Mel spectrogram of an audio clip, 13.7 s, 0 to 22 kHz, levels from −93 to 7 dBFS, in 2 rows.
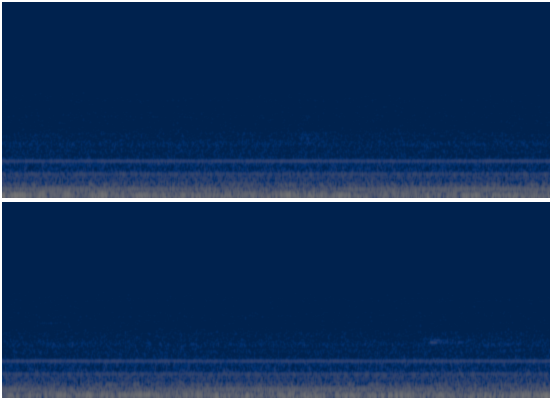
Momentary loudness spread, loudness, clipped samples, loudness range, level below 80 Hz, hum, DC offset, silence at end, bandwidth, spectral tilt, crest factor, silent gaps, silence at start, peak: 3 LU; -62 LUFS; under 0.1%; 1 LU; -58 dBFS; none; under 0.1%; 0 s; 15 kHz; -7.5 dB/octave; 12 dB; none; 0 s; -44 dBFS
